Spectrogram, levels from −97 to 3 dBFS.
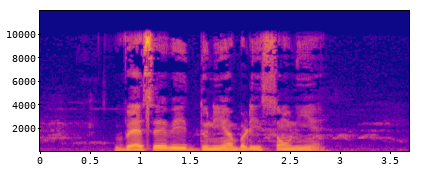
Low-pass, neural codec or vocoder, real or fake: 9.9 kHz; none; real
